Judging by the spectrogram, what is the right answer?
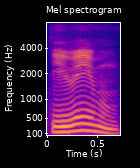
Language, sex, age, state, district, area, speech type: Goan Konkani, male, 30-45, Goa, Murmgao, rural, spontaneous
